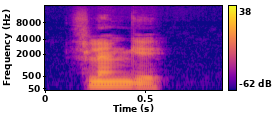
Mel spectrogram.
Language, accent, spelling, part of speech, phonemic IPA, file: French, France, flinguer, verb, /flɛ̃.ɡe/, LL-Q150 (fra)-flinguer.wav
- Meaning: 1. to gun, to gun down 2. to commit suicide with a gun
